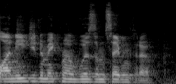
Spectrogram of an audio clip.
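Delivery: ordinary delivery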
